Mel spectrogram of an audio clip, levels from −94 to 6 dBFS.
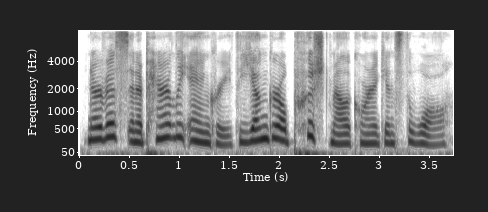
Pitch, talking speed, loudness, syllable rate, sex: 225 Hz, 190 wpm, -16 LUFS, 6.0 syllables/s, female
